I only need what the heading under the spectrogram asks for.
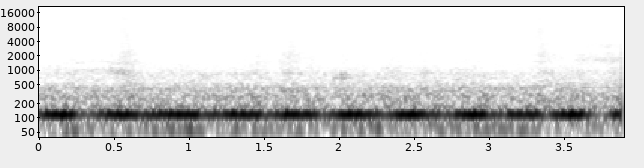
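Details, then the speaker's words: Thorens TD124 turntable during restoration and mechanical service: a quiet, steady low motor hum with no knocking or scraping; the belt and pulley drive and idler wheel run smooth, a normal turntable drive. "Right, so it is impressive. So this belt seems to be working perfectly."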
